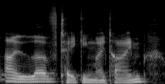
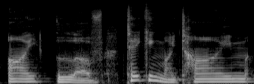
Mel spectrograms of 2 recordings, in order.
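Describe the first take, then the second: First: The stress timing sounds natural and even. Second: The stress timing sounds slightly uneven. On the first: The speaker calls it right. "it should come out more like" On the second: The speaker calls it wrong. "stress timing is just slightly out. That's what the candidate sounds like"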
